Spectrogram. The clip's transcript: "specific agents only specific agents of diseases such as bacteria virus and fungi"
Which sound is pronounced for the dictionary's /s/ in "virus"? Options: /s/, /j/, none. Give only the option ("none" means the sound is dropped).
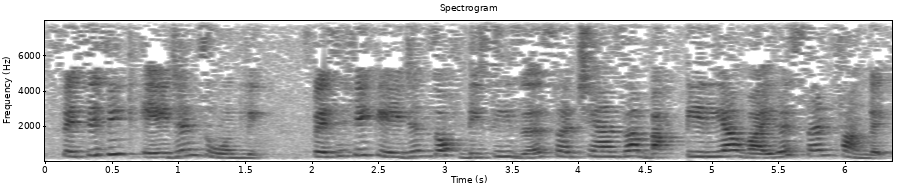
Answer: /s/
